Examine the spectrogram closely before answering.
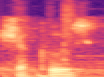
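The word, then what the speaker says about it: J'accuse: He says Jacuzz and I'm going to spell that J apostrophe A C U S E. Excuse me. I would pronounce that Jacuzz.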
